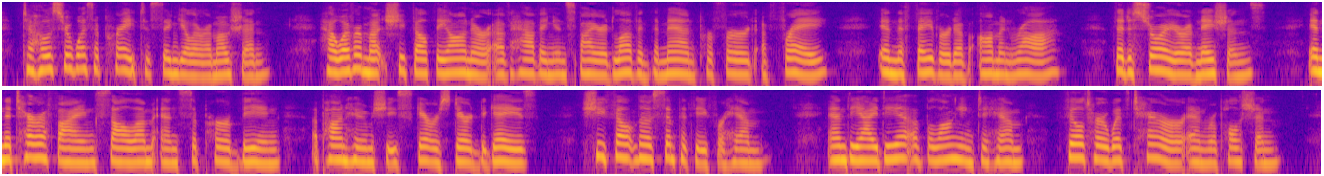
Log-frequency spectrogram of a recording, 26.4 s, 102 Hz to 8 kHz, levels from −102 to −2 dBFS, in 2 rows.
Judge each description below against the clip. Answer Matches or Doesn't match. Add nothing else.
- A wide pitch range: Doesn't match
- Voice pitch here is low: Doesn't match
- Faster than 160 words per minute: Doesn't match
